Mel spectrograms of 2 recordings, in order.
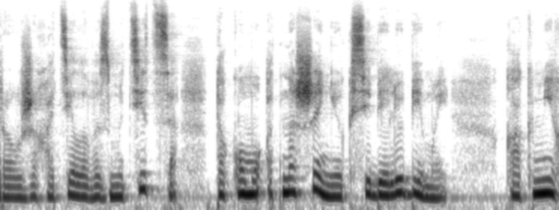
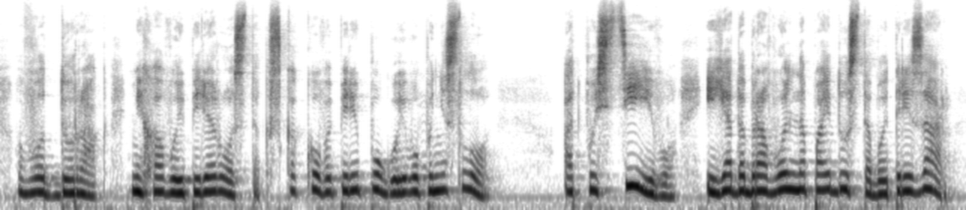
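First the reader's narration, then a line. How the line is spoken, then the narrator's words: Panicked scream. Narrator (Russian): В панике закричала она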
